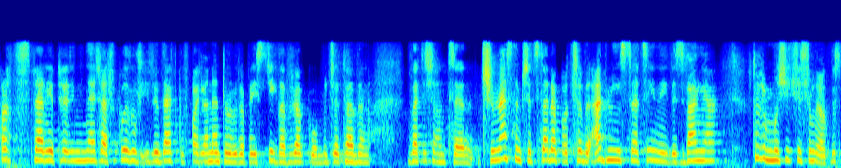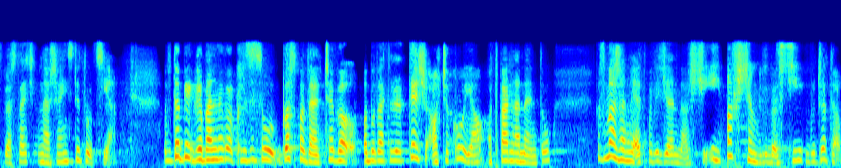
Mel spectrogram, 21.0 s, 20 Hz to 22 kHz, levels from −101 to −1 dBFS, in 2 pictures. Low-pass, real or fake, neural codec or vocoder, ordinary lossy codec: none; fake; codec, 16 kHz, 1 kbps, X-Codec, HuBERT features, trained on general audio; none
